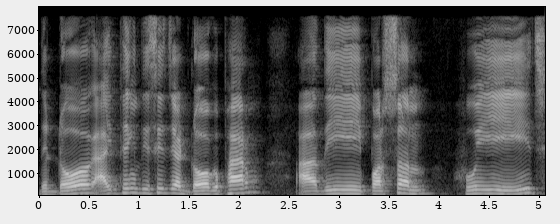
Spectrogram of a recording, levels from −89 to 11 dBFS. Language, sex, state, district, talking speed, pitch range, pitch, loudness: English, male, Odisha, Malkangiri, 175 wpm, 145-180 Hz, 160 Hz, -17 LUFS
